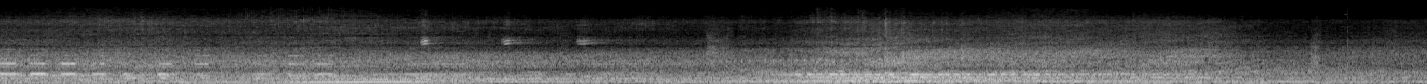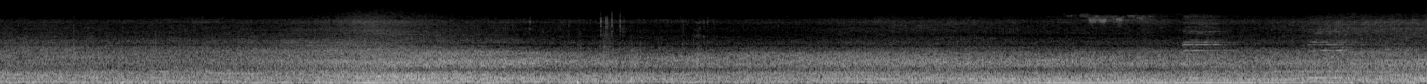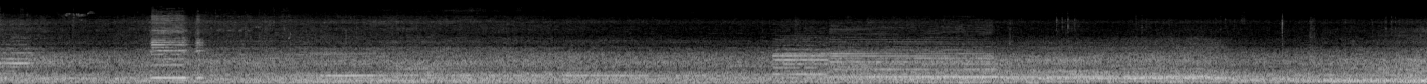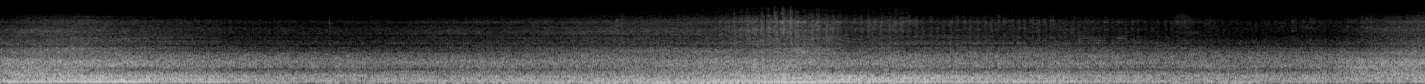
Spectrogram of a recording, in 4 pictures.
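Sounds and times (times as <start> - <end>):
road traffic: 0.0 - 57.0.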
